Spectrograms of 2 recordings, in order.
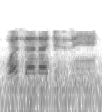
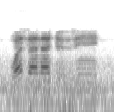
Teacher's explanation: Jim sukun hukumnya qalqalah, yaitu memantulkan bunyi huruf jim.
